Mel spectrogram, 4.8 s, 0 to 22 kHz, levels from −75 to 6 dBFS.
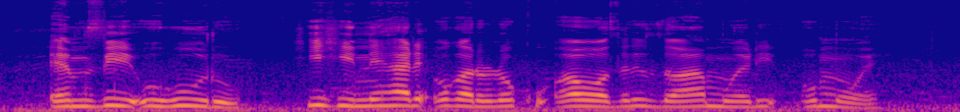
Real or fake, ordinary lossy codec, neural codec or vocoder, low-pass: real; none; none; none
